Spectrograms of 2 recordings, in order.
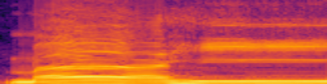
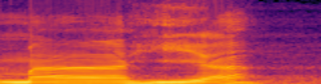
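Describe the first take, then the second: First: The word stops without any final vowel. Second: The word ends with an added a vowel. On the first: The speaker calls it right. "karena kita berhenti di sini" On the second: The speaker calls it wrong. "Jadi bukan dibaca mahia"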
